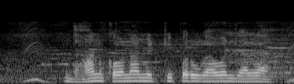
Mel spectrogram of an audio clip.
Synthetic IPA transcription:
d̪ʱankəwɳamiʈːipəɾuɡaʋəld͡zala

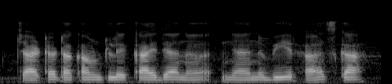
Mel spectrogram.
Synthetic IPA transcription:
t͡ɕaɾʈʰəʈəkawuɳʈlekajd̪janənjanbiɾaɦəska

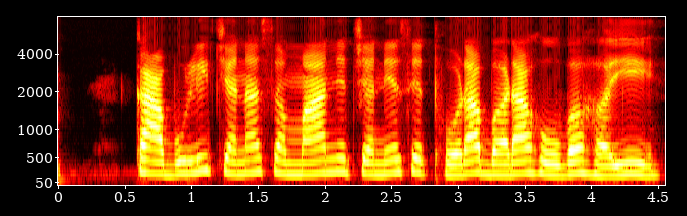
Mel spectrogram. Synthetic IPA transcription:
kaːbulit͡ʃənasəmːaːnjət͡ʃəneset̪ʰoːɽabəɽaɦoːʋəɦəi

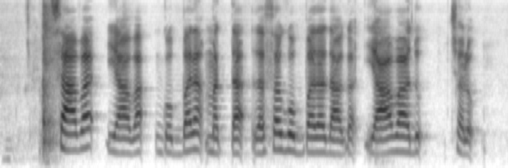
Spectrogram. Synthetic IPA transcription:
saːʋɐjaːʋɐɡɔbːɐɾɐmɐt̪ːɐɾɐsɐɡɔbːɐɾɐd̪aːɡɐ̰jaːʋaːd̪u | t͡ʃɐlo

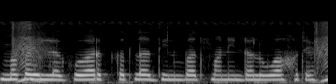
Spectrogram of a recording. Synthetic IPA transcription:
məkəiləɡʋaɾkət̪lad̪inbad̪paniɖaluʋaɦot̪e

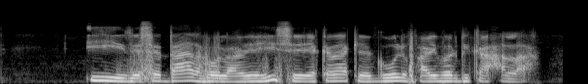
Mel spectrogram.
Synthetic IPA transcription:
iɾesed̪aɾɦolaeɦiseːkɾakeɡolɖpʰajbəɾbʱikahala̰

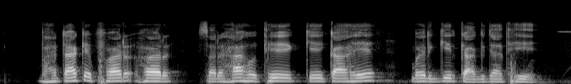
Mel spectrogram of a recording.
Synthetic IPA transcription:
bʱãʈakepʰəɾɦəɾ | səɾɦaɦot̪ʰekekaɦe | bəɾɡiɾkaɡd͡ʒat̪ʰi

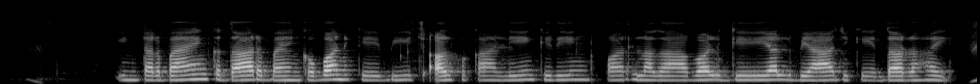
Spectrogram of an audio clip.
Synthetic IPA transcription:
ɪɳʈəɾbɛ̃ŋkd̪əɾbɛ̃ːŋkbənkebiːt͡ʃə̰lpʰkaliŋkɾiŋɡpəɾləɡaːbəlɡejəlbjaːd͡ʒked̪əɾːəɦəi

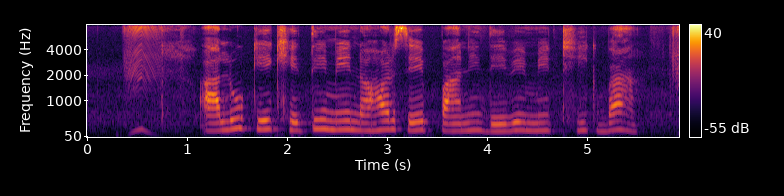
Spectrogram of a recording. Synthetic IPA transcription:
alukekʰet̪imenəɦəɾsepanid̪eβemeʈʰikba

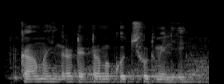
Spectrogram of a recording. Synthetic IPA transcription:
kaməɦĩnd̪ɾaʈek̚ʈəɾməɡ̚kʰːut͡ɕʰuːʈmilɦi

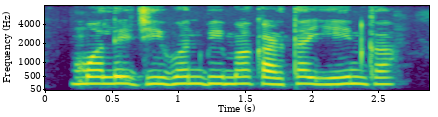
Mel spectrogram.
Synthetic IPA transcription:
məled͡ʒiːʋənbimãkəɽt̪ajenka

